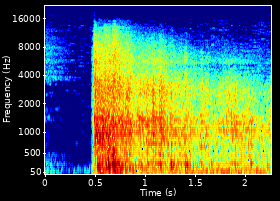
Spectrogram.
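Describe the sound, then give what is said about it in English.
A sudden, loud crack of thunder with a flash of lightning bursts out of silence, then rolls on as a heavy, rumbling roar that barely fades before the end; rain then starts. “Suddenly, there was a flash of lightning and the noise of thunder.”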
